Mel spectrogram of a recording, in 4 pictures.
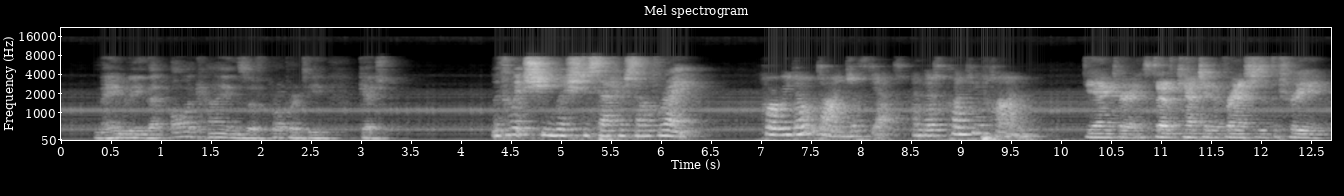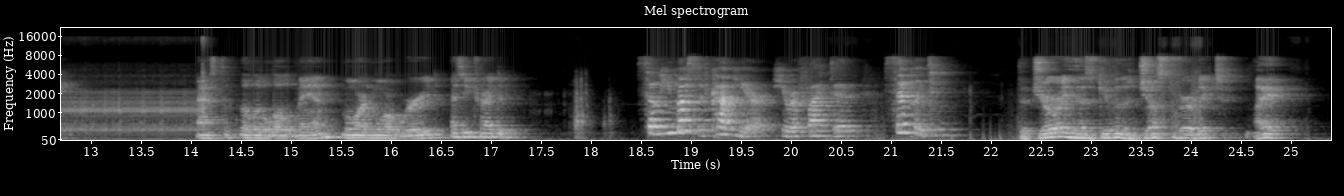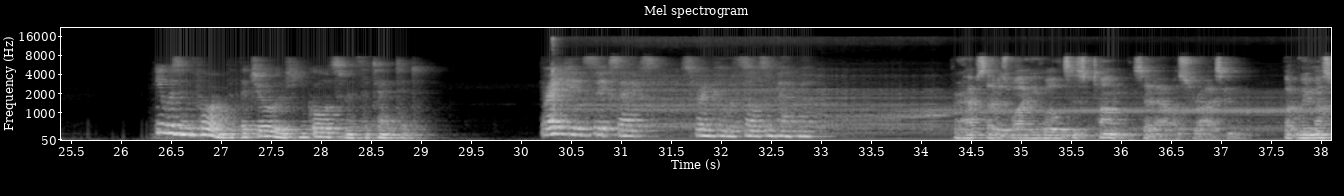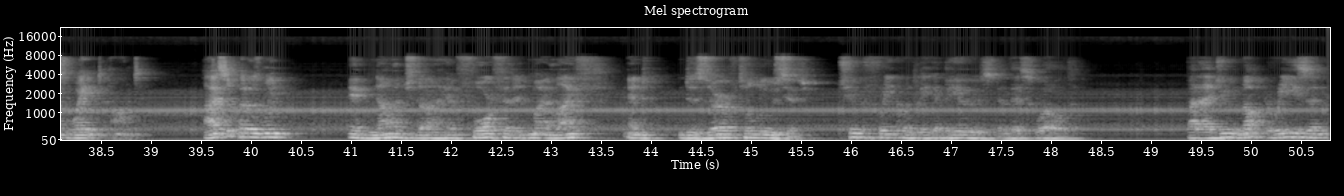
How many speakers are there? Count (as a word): ten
